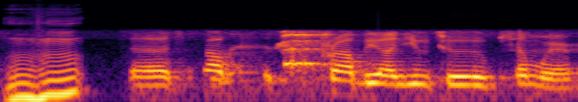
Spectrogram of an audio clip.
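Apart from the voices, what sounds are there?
dog barking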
